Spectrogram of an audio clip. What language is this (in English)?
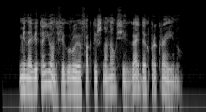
Belarusian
